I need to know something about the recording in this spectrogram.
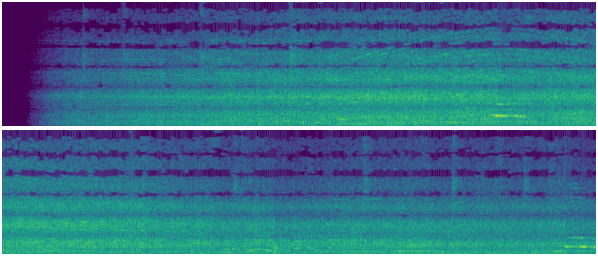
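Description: A bus engine rumbles as a bus pulls away.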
